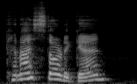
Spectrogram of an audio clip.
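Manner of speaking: emphatic, forceful, very loud insistence. Showing students how a poem line can sound: forceful. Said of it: "Or you can be forceful".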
